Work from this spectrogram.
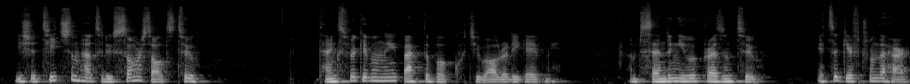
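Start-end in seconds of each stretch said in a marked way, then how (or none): none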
